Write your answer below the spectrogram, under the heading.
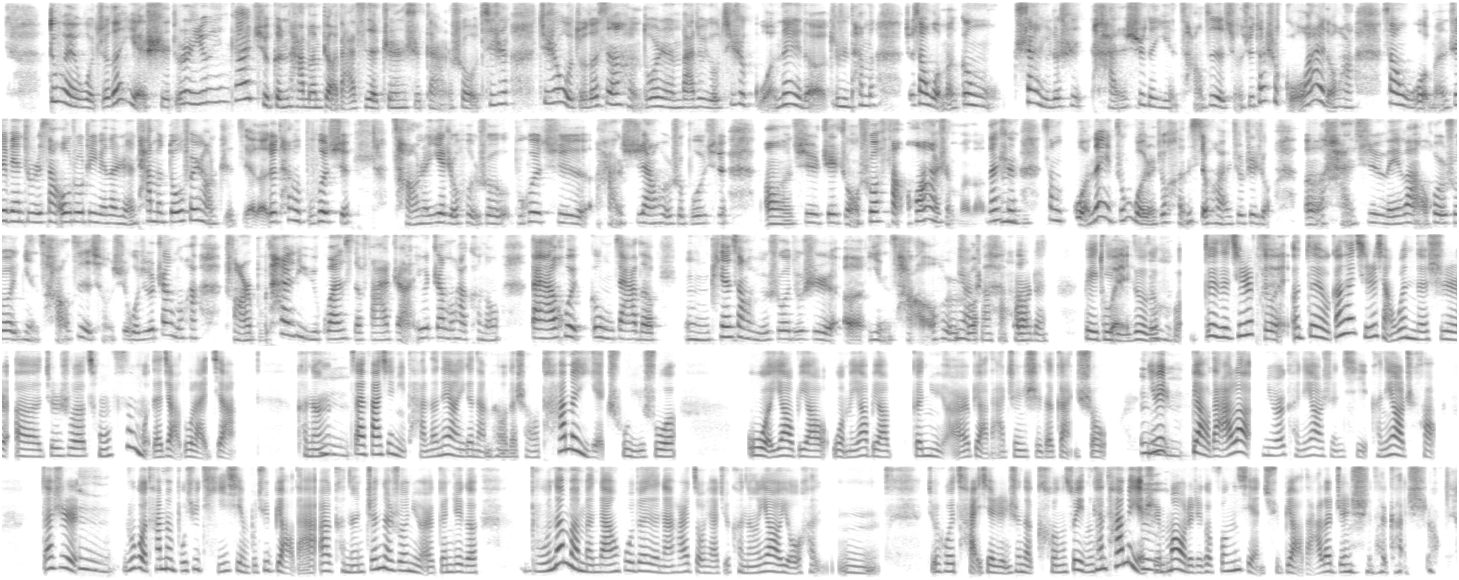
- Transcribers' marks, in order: tapping; other background noise; other noise; laughing while speaking: "真实的感受"
- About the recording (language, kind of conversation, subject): Chinese, podcast, 在关系里如何更好表达真实感受？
